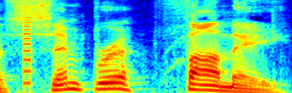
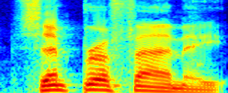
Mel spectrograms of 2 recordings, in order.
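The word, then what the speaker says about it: Sempre Fame: was delicious uh semp sempra fami s-e-m-p-r-e fame f a m e but it's pronounced family it means almost hungry uh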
